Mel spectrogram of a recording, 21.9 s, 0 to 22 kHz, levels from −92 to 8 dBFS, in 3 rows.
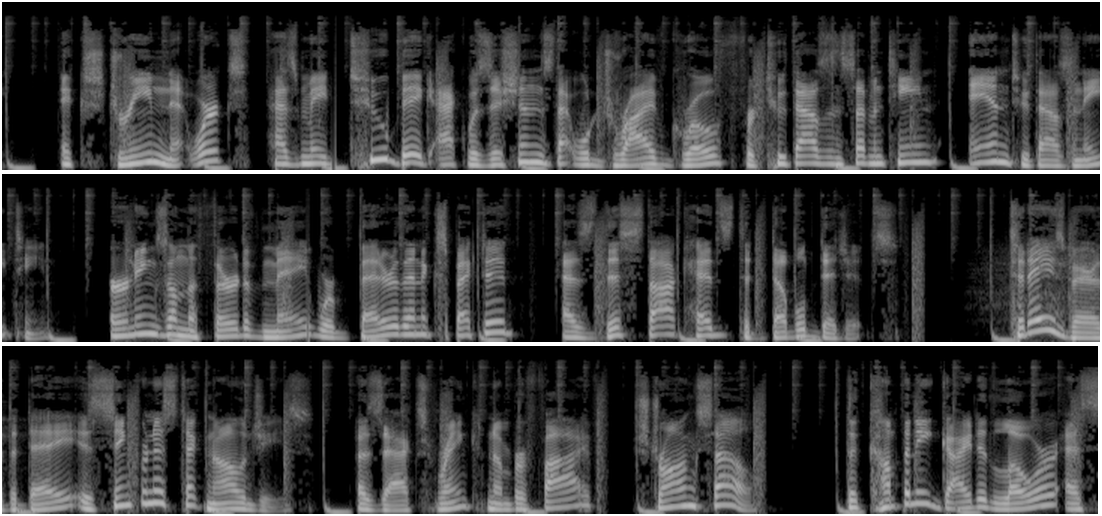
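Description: At 2.19 to 2.22 s the sound drops out for about 23 ms. This is a block of digital silence. The samples are zeroed, and the signal stops and restarts with no fade. It reads as a short hole. A second dropout comes at 9.35 s, lasting about 12 ms, and is heard as a tick. The lengths fit buffers of 1024 and 512 samples that the program failed to fill in time.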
